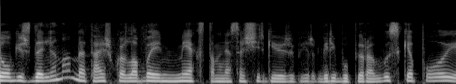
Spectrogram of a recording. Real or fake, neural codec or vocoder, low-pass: fake; codec, 16 kHz, 1 kbps, X-Codec, HuBERT features, trained on LibriSpeech; 7.2 kHz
